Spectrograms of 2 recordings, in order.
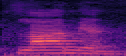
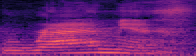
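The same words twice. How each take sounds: First: The first sound is a light L-like tap. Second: The first sound is an English-style R. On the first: The speaker calls it right. "it's more like I relax to the upper teeth" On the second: The speaker calls it wrong. "If you use R, it sounds like ramen. Nobody says ramen. It sounds like a foreigner saying"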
